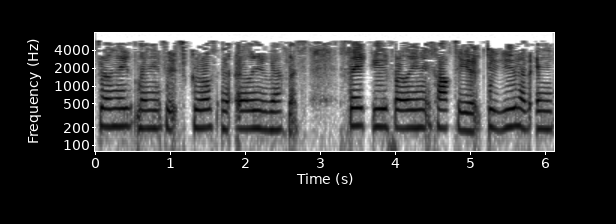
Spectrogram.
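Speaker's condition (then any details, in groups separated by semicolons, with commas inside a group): Down syndrome; from birth, early intervention from infancy with home visitor from 2 weeks old; 13 years old, uses special aids at school to attend regular classrooms; friend Kim helped with speech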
